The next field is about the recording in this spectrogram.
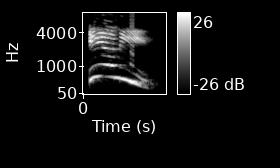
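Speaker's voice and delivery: high, loud alarmed call; crying out. A narrator's reading. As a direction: call after her in alarm. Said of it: "cried Jack".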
